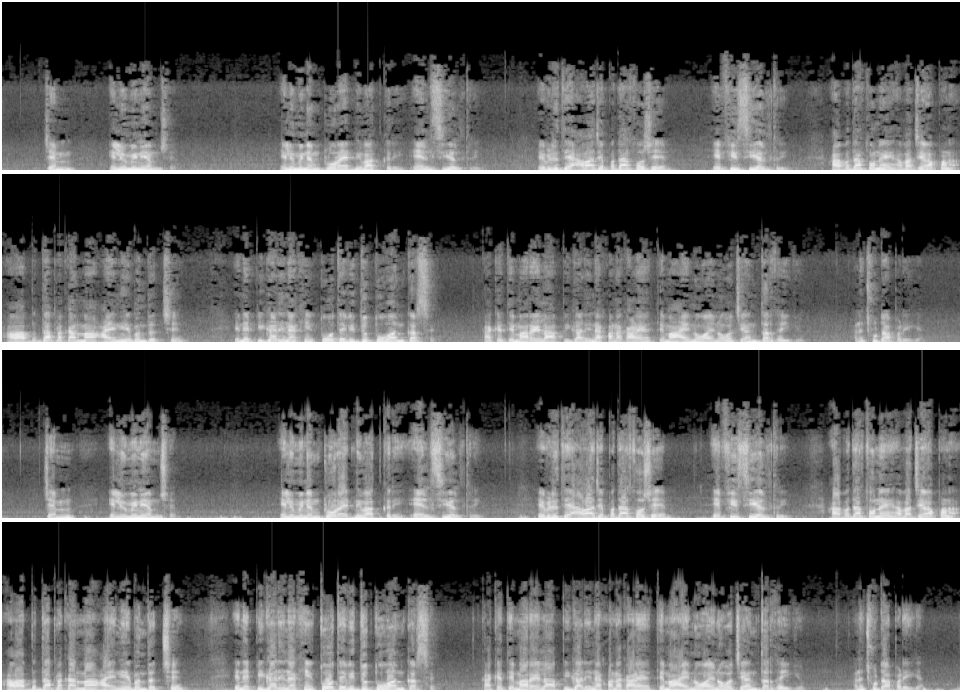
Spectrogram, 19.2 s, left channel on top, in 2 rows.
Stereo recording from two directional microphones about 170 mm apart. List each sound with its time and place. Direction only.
0.4 s a man's voice: 30° right (ahead or behind)
2.8 s a man's voice: 30° right (ahead or behind)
